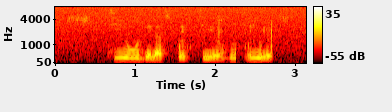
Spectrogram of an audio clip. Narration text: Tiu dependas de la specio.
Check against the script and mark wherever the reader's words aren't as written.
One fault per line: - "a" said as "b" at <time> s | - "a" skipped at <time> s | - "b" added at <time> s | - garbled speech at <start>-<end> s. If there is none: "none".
- "dependas" skipped at 0.9 s
- garbled speech at 2.2-2.7 s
